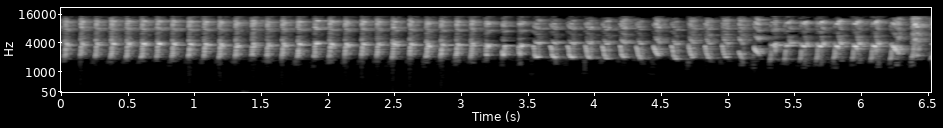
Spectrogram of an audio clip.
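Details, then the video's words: Andong lovebird, a caged bird from Bandar Lampung, Indonesia, in a sustained song display: evenly pulsed, sharp, squeaky notes running without a break, with slight shifts in pitch toward the end. "Lovebird andong unjuk gigi"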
